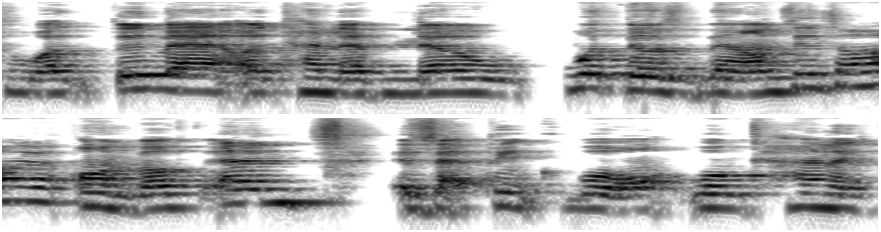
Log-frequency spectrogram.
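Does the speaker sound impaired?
Yes: cerebral palsy; from birth, born two months premature, 2 pounds 12 ounces, significant motor skill delays, physical and occupational therapy as child; about 30 years old, cerebral palsy not outwardly evident to others; speech impediment, people sometimes ask about it.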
